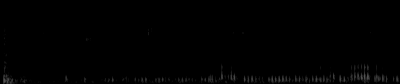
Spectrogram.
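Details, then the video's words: Ten-week-old kitten purring loudly like a motorboat: a continuous low rumbling throb pulsing rapidly, with slight swells in volume and a few faint clicks above. "Kitten purring like a motorboat"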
